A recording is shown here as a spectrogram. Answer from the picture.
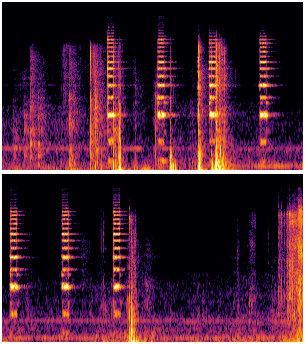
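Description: An FPV quad's buzzer sounding a row of short electronic beeps, about one a second, seven in all. Knocks and thumps of the gear being handled and set down on a hard table come in among the beeps and again near the end.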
